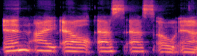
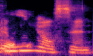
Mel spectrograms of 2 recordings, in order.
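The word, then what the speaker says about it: Nilsson: So, it's it's spelled Nilson. N I LS O N. Yeah. Not Neielson, but Nelson. Nilson.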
